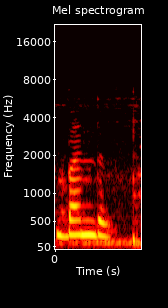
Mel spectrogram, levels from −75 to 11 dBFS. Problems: background sounds at intervals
